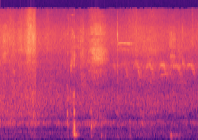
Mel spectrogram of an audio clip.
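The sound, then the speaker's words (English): A dense, steady hum of many honeybees buzzing around an open hive as a beekeeper handles and puts back a foundationless frame, with a few soft knocks and bumps breaking through the continuous drone. “Bees, just drawing it out.”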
